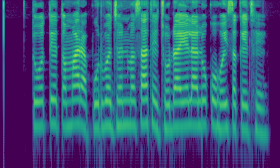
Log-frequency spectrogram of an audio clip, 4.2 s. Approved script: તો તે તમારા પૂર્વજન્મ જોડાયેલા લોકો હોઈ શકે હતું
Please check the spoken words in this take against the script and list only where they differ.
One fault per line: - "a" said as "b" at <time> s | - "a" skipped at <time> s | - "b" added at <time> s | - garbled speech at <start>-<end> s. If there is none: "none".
- "સાથે" added at 2.1 s
- "હતું" said as "છે" at 3.7 s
